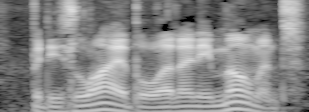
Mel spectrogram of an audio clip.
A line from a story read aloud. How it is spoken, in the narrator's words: Scott answered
